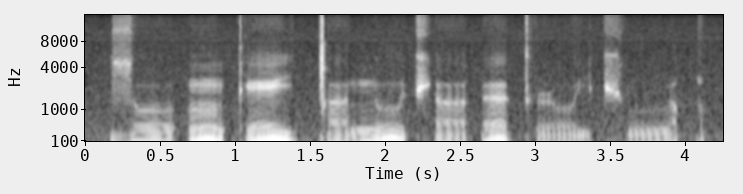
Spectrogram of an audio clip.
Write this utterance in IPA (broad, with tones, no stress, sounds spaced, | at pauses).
z oː˨˩ ʔ õ˧˥˧ kʼ e˧˥˧ j ǀ ʌ˨˩ n u˧˥˧ t͡ʃʼ ʌ˨˩ ʔ əː˧˥˧ kʰ ɹ o˨˩ j t͡ʃʰ uː˧˥ q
